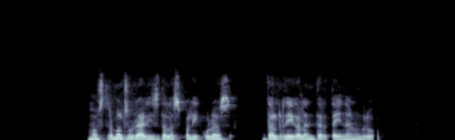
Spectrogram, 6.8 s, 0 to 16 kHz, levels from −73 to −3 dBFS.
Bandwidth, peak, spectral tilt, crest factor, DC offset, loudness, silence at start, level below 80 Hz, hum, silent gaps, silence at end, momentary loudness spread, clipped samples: 8 kHz; -2 dBFS; -6 dB/octave; 18 dB; under 0.1%; -17 LUFS; 1.3 s; -58 dBFS; none; 3.58-3.93 s; 1.15 s; 8 LU; under 0.1%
